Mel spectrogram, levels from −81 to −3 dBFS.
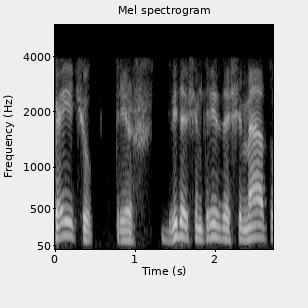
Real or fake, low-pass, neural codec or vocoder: real; 5.4 kHz; none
